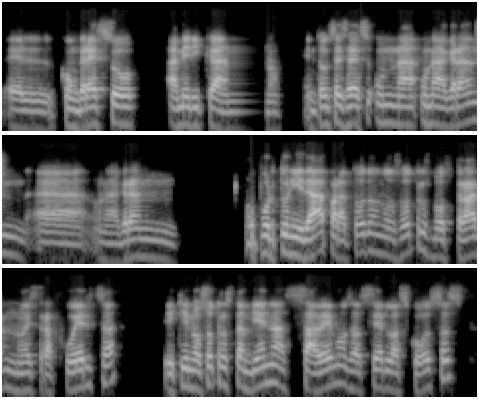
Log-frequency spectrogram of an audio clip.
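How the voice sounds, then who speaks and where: A man's voice: mid-range voice, a bit bright, no room sound. A man from Brazil with a Brazilian Portuguese accent, a native Portuguese speaker, thanking his hosts as guest speaker at the end of a webinar, hesitating often and mixing in Portuguese. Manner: halting, many hesitations, mixes Portuguese into Spanish. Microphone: video call. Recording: dull, dry video call audio.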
